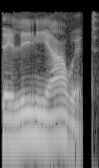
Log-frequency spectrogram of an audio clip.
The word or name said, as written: delineavit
